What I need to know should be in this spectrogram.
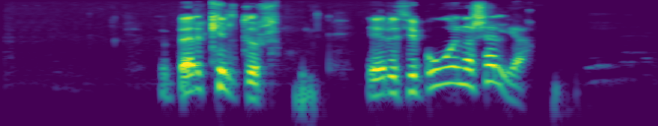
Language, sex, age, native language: Icelandic, male, 50-59, Icelandic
